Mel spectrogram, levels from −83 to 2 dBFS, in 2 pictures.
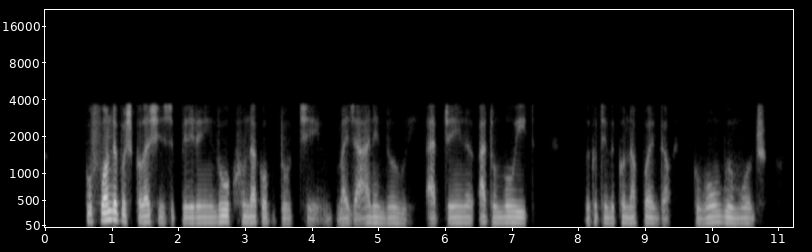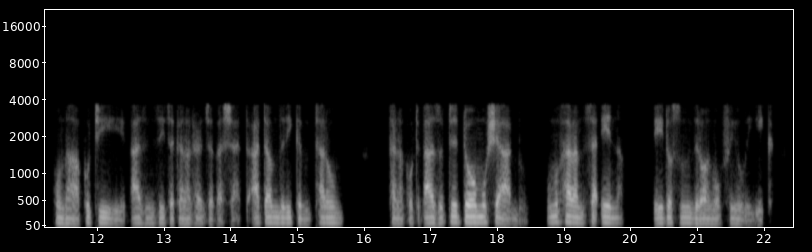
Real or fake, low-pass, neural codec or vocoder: fake; 3.6 kHz; codec, 16 kHz, 0.2 kbps, FocalCodec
